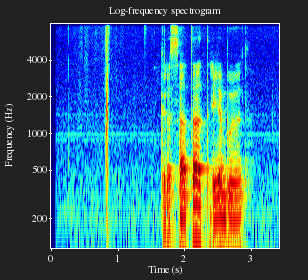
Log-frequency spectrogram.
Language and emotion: Russian, neutral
